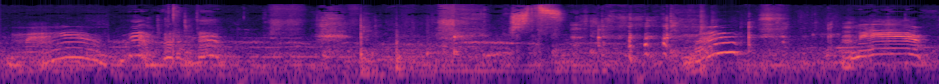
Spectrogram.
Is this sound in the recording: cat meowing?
yes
